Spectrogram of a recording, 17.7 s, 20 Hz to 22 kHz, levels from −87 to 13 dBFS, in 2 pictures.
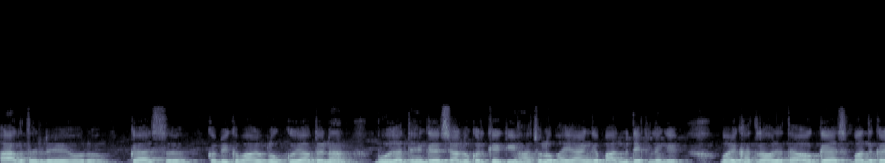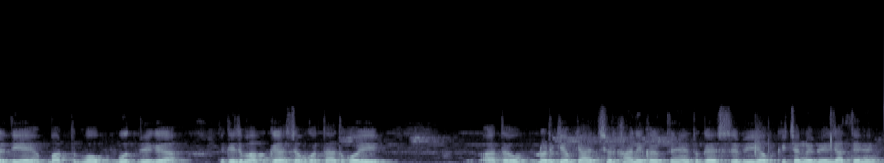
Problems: none marked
